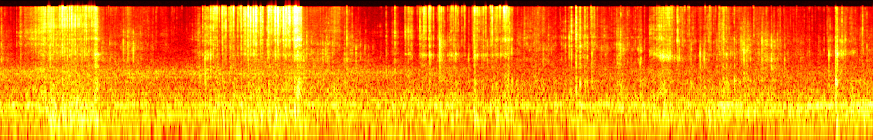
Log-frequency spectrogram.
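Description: A small metal blade scrapes cubes and flakes off the pre-scored surface of a solid lilac bar of dry lavender soap held in the hand. Quiet, bright, gritty scraping and crumbling comes in uneven bursts separated by near-silent pauses.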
